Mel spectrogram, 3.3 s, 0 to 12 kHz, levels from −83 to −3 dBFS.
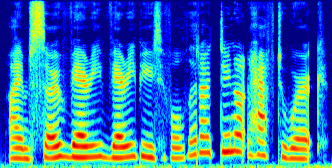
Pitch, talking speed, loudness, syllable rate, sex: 240 Hz, 235 wpm, -16 LUFS, 5.5 syllables/s, female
